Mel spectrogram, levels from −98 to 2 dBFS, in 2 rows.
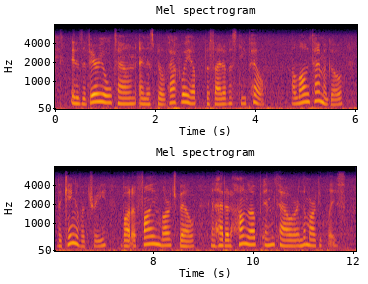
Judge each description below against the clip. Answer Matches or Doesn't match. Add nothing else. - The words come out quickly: Matches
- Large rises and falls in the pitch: Doesn't match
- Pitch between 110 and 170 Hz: Doesn't match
